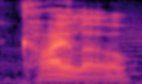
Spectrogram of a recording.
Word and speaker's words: Cylo: Not Kylo Ren, but an Imperial scientist named Kylo, which is spelled with a C and not with a K.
